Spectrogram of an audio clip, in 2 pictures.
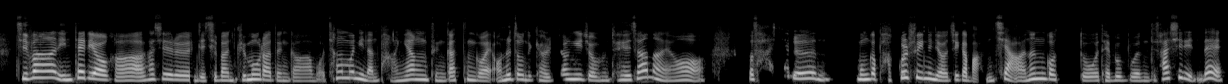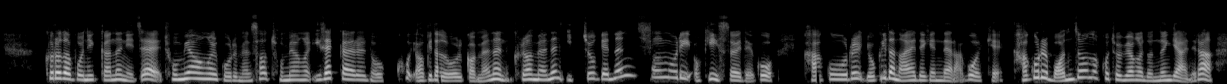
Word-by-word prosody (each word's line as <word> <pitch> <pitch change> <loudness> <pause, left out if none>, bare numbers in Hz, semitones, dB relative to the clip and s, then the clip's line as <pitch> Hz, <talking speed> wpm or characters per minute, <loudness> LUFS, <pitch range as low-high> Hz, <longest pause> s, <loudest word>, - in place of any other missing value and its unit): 집 260 +1 0
안 310 -1 +6
인테리어가 215 -7 +3
사실은 230 -3 +1
이제 175 -2 -4
집 185 +3 -4
안 185 - 0
규모라든가 190 -7 0
뭐 - - -11
창문이 295 -3 0
난 165 -2 -2
방향 215 +7 0
등 180 -5 -8
같은 200 +4 -2
거에 170 -3 -1
어느 220 +3 +2
정도 225 -4 -2
결정이 225 +7 0
좀 185 -4 -3
되잖아요. 210 - 0 0.7
어 - - +1
사실은 270 - -1 0.2
뭔가 235 +1 +4
바꿀 300 +12 -1
수 310 +1 -1
있는 270 -4 +3
여지가 190 +1 0 0.2
많지 175 +3 -3
않은 245 +9 +3
것도 220 -7 -3
대부분 175 -1 -4
이제 185 +3 -13
사실인데 265 - 0 0.5
그러다 280 -2 +5
보니까는 215 -1 0
이제 215 +6 +2
조명을 255 +1 +4
고르면서 180 +4 -4
'조명을 210 -1 -2
이 215 - -4
색깔을 240 -5 +2
놓고 160 -3 -8
여기다 190 +4 -1
놓을 170 0 0
거면은 205 +7 +1
그러면은 230 +4 +2
이 200 - -7
쪽에는 270 - -1
식물이 330 -6 -3
여기 180 +9 -4
있어야 195 -4 -1
되고 170 +6 -1 0.3
가구를 230 +6 -1
여기다 235 +10 +2
놔야 190 -4 +1
되겠네.'라고 190 +2 -2
이렇게 175 -1 -7
가구를 295 +10 +1
먼저 230 - +2
놓고 295 -4 -4
조명을 205 -3 0
놓는 175 +3 -1
게 195 - +1
아니라 235 +7 +1
215 Hz, 380 characters per minute, -24 LUFS, 185-250 Hz, 0.7 s, 안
